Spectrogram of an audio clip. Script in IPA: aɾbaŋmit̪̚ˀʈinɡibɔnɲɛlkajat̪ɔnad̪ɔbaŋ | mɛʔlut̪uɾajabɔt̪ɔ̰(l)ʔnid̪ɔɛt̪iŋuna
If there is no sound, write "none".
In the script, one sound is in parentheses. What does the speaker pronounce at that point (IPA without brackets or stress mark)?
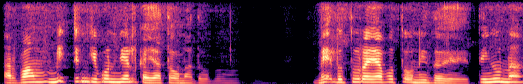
none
